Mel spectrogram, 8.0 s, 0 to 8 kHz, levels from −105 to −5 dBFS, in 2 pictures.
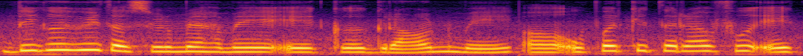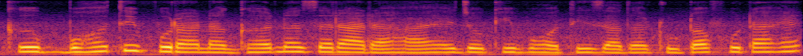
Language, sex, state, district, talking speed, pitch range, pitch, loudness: Hindi, female, Bihar, Lakhisarai, 215 wpm, 205-250 Hz, 225 Hz, -18 LUFS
